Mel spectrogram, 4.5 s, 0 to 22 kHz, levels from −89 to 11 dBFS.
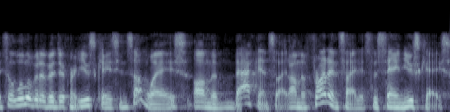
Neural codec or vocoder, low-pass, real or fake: codec, 24 kHz, 3 kbps, HILCodec; 7.2 kHz; fake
